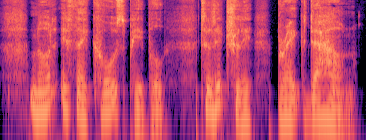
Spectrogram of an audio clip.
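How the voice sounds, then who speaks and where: A man puts on a husky character voice at a medium pitch, with very wide pitch swings and a moderate pace. The recording is very clean, with a silent background. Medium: read story. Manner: earnest, helpful.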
